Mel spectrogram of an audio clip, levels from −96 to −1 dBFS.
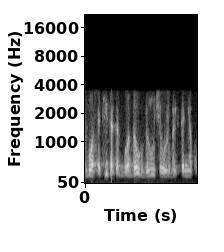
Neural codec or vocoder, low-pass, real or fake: none; 3.6 kHz; real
